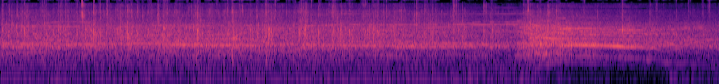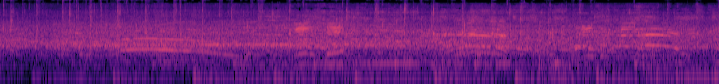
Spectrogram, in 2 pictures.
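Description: A large crowd chatters and calls out all around in an open stadium.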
